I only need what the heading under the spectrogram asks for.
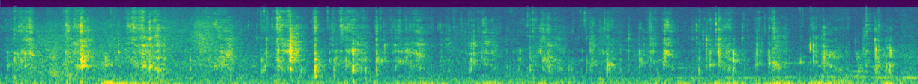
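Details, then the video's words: Leonberger dog crunching an apple in a small room: sharp, irregular crunchy bites and wet chewing clicks, about two or three per second, with a steady rhythm of jaw action throughout. "ASMR LEONBERGER DOG EATING APPLE"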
